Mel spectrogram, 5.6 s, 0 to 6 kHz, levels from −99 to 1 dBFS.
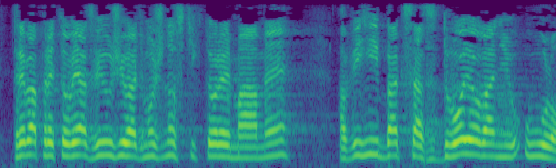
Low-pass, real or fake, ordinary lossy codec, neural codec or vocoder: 5.4 kHz; real; none; none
